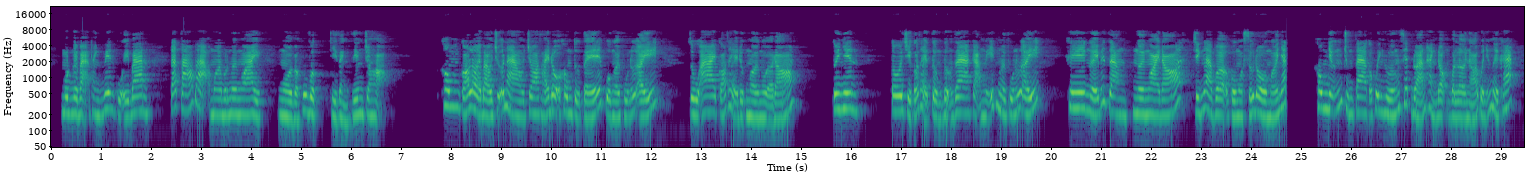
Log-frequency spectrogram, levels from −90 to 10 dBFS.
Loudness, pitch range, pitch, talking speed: -19 LUFS, 190-265 Hz, 210 Hz, 205 wpm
